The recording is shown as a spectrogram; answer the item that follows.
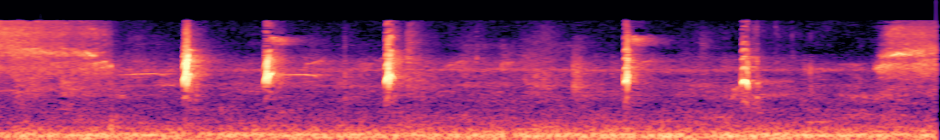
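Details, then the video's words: Yuhina, a bird endemic to Kalimantan, recorded for use as a tutor (masteran) song. It gives five short, sharp, high chirps, irregularly about half a second to a second apart, over a faint steady hiss. "Suara burung yuhina gacor"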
